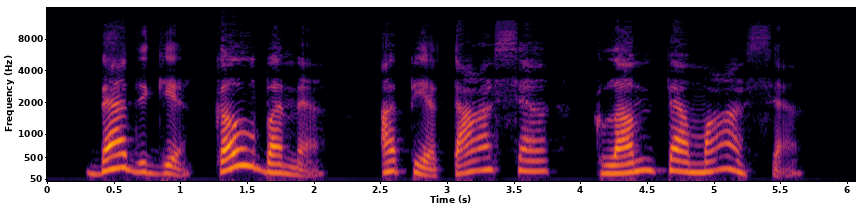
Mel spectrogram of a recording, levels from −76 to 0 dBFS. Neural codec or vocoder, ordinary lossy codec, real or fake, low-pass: none; Opus, 24 kbps; real; 14.4 kHz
